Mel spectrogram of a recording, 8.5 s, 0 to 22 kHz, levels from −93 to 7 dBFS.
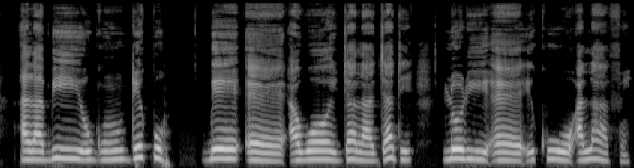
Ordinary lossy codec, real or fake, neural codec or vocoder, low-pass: none; real; none; none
